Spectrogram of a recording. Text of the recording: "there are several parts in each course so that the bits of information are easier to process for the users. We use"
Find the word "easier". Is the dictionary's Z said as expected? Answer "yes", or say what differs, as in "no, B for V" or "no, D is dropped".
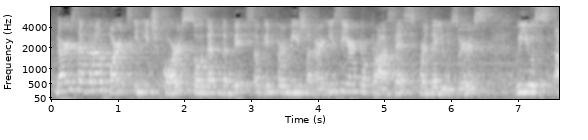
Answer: no, S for Z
